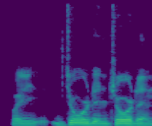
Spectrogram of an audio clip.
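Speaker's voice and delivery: plain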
